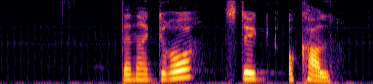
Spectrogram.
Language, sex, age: Norwegian, female, 38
